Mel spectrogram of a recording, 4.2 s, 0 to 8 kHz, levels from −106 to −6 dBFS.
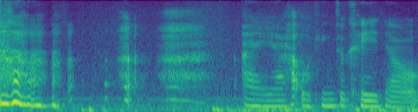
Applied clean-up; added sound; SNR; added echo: none; none; none; none.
